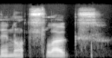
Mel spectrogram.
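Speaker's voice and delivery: low, under-the-breath half-whisper to himself. Game master voicing a character's aside to the players, half-whispering under his breath. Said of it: "just under his breath whisper".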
